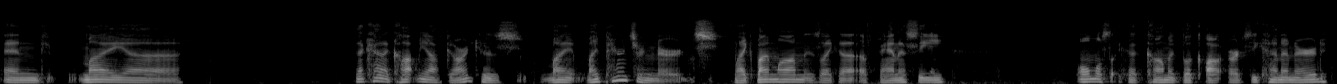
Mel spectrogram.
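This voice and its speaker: Male streamer host, lowish voice, rambling and halting casual chat. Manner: halting and rambling, many restarts.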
